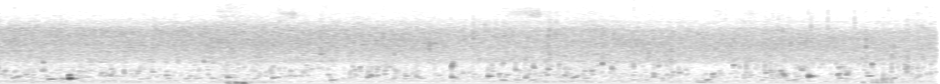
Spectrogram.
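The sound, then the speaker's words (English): A gentle mountain brook trickles steadily, a soft continuous babble of running water with small splashing bubbles, fairly quiet and with no voices. “May you enjoy the gift of the mountain, river, as the trickling brook slowly flows, giving life to so many plant forms, life forms”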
